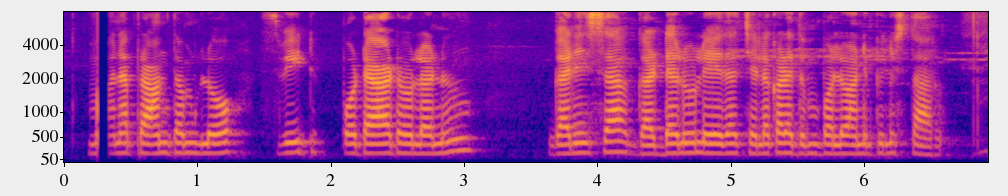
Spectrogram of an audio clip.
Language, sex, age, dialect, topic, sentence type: Telugu, female, 18-24, Central/Coastal, agriculture, statement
